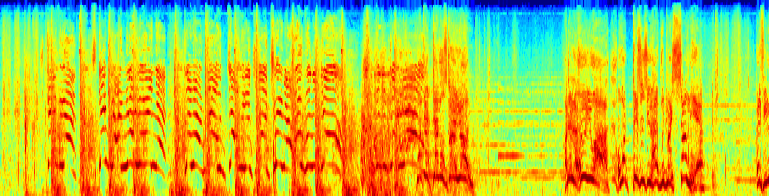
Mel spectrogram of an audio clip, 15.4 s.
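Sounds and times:
heavy brass door knocker banging: 0.8s - 9.2s
person wailing and shouting: 0.8s - 9.5s
speech: 12.1s - 14.3s, 15.2s - 15.3s.

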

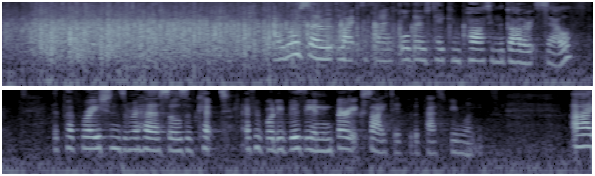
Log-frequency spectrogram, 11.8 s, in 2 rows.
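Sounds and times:
audience applause: 0.0s - 4.2s
speech: 2.8s - 10.9s, 11.6s - 11.8s.

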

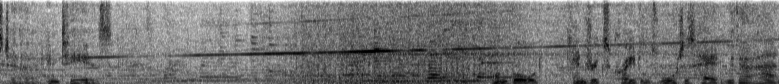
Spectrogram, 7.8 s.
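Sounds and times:
speech: 0.4s - 1.2s, 4.9s - 7.7s
helicopters on an outdoor landing site droning: 2.6s - 7.7s.

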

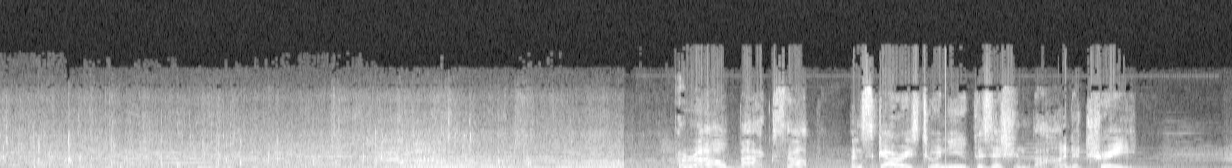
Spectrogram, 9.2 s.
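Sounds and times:
several horses galloping across open grassland: 0.0s - 6.0s
speech: 5.2s - 8.6s.

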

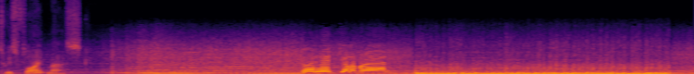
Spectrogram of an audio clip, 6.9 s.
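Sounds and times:
speech: 0.0s - 1.6s, 3.0s - 4.1s
propeller plane engine roaring low past a white cross on rocks: 1.0s - 6.9s.

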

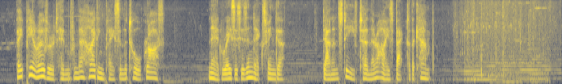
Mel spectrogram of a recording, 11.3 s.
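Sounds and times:
speech: 0.4s - 3.4s, 4.2s - 5.8s, 6.4s - 9.8s
brown horse's hooves clip-clopping as an officer leads it at a camp: 9.0s - 11.2s.

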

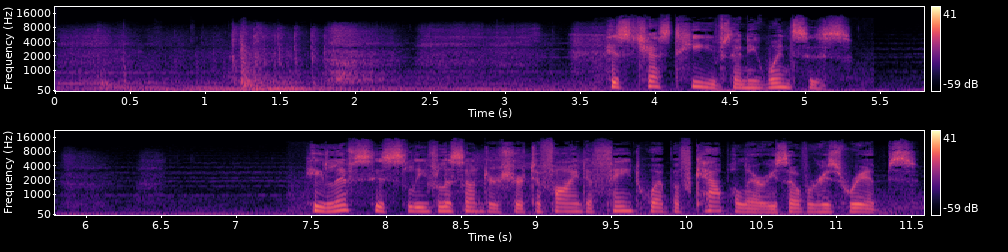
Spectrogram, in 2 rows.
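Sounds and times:
noisy hum: 0.0s - 11.5s
door being shut: 1.0s - 1.8s
speech: 3.7s - 5.4s, 7.5s - 11.5s.

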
